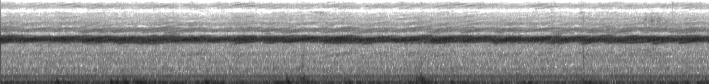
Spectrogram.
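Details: A dense spring peeper chorus, with some boreal chorus frogs mixed in, heard at night in spring in the Missouri Ozarks during rain; countless high piping peeps merge into a steady, ringing wall of sound.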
